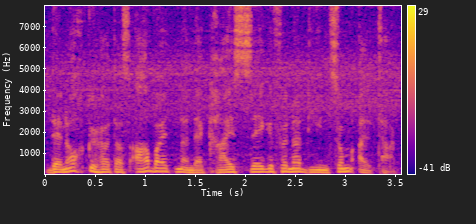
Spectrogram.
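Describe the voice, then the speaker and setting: A man delivering clear, measured scripted narration for a documentary. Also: mid-range voice, over music.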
